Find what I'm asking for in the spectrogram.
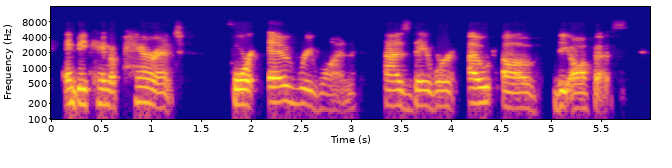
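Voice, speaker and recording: Speaking with a plain, everyday voice, a woman keeps a medium pitch and fairly even intonation. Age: 60s. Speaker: former real estate executive, panel guest. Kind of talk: panel discussion.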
